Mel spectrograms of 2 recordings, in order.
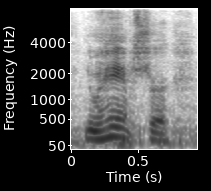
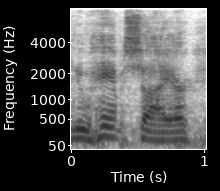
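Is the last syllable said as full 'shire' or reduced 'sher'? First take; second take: reduced sher; full shire. First: The last syllable is a reduced 'sher' sound. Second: The last syllable is a full 'shire' sound. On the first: The speaker calls it right. "it's uh" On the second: The speaker calls it wrong. "you don't say"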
